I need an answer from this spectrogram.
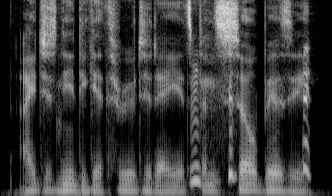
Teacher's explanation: the intonation would likely be a little lower, perhaps with a slight sigh implied.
